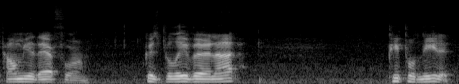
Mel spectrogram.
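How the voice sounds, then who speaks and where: A man vlogging to camera in a casual, earnest way, with many restarts, often dropping low and quiet on sincere points. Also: moderate pace, highs cut off.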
